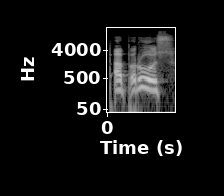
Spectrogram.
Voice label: "papruz", Archi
